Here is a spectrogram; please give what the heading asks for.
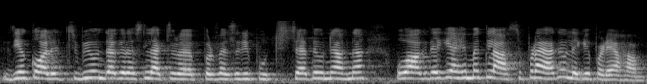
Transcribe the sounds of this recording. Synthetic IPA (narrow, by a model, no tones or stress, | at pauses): d̪ɪiːãːkɔːleːd͡ʒt͡ʃbiːɦʊ̃ːnd̪aːəɡəɾɛslɛːk̚t͡ʃɾpɾoːpʰɛːsəɾiːpʊt͡ʃʰt͡ʃɛːt̪eʊnẽaːkʰnaː | oːaːkd̪aɛːkɪaːɦeːmɛ̃ːklaːst͡ʃpəɽaːjaːt̪eːoːleːkeːpəɽejaːɦãː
